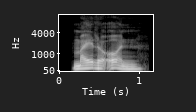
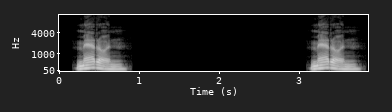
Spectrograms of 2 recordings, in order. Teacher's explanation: the two vowels are not pronounced separately in this word, and the AY combination is pronounced E · Shown in: second take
